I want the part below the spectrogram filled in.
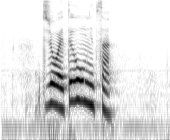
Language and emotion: Russian, positive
